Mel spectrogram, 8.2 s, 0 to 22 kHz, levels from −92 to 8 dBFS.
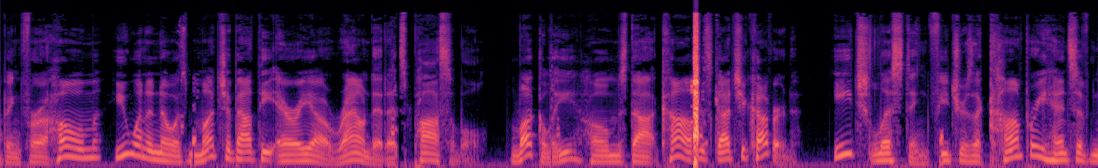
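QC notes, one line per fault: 1.35–1.47 s, 2.93–3.03 s, 4.13–4.20 s, 5.18–5.39 s, 7.03–7.07 s: corrupt frame decoded. The decoder played damaged frames and misread their gains, throwing energy to the wrong frequencies. The result is short chirps and noise bursts. The loudest, at 5.18 s, peaks around -5 dBFS.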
